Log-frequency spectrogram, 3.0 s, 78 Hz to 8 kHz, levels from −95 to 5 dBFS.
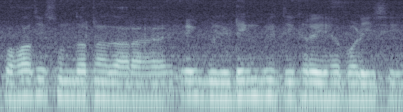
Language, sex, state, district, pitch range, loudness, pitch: Hindi, male, Chhattisgarh, Raipur, 130-140 Hz, -15 LUFS, 135 Hz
